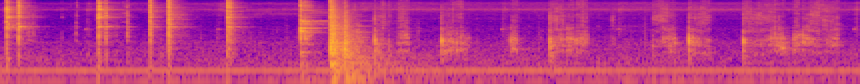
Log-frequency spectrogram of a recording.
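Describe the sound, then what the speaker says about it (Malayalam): A spoon stirs a ground coconut paste and curd mixture for an apple kichadi in a bowl, making sharp clinks and scrapes against the sides. The strikes come in an irregular series and are loud and close, with no talk. "നമ്മൾ പ്രിപ്പയർ ചെയ്ത് വെച്ച തൈരിൻ്റെ കൂട്ടും കൂടെ ആഡ് ചെയ്ത് നന്നായിട്ട് മിക്സ് ചെയ്യാം"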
